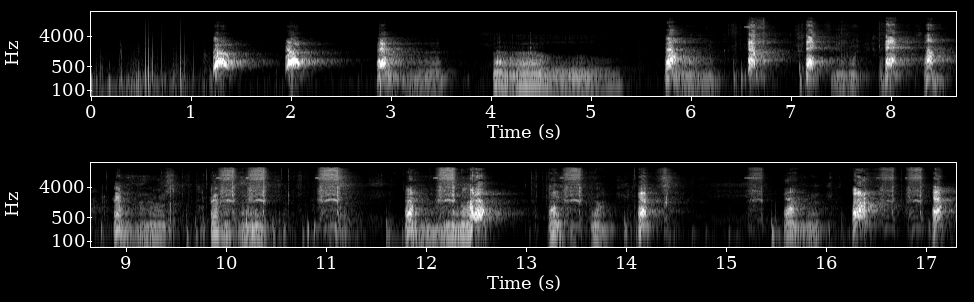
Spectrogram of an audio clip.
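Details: Gus, a six-month-old Pembroke/Cardigan cross corgi puppy, confronts a drill, torn between attacking and playing: sharp yappy barks in quick bursts, some drawn into growly whines, growing denser and harsher toward the end.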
